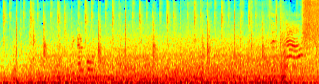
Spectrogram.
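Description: Background music over the low, steady rumble of a GO Transit commuter train standing at the platform.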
